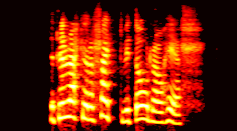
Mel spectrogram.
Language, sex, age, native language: Icelandic, female, 12, Icelandic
